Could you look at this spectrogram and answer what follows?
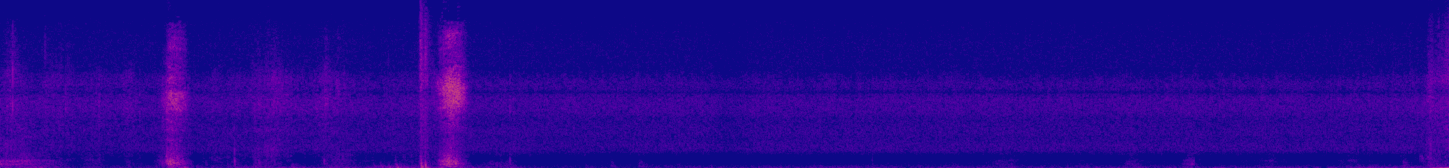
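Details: Two or three brief, muffled sneeze bursts held back to stay quiet, over faint room hiss; nose itchy, which the person suspects is from temperature changes; stifled sneezes.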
